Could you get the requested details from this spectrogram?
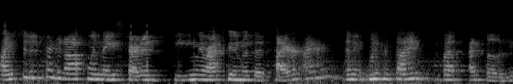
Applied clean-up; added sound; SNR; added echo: neural separator model SepFormer DNS4.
